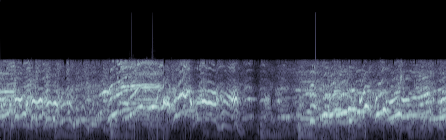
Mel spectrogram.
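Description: Several young women laughing hard together, high-pitched overlapping laughs, easing briefly about three seconds in before picking up again.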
